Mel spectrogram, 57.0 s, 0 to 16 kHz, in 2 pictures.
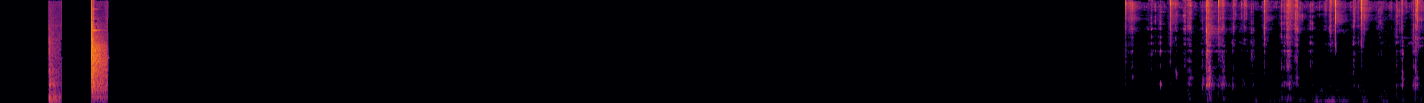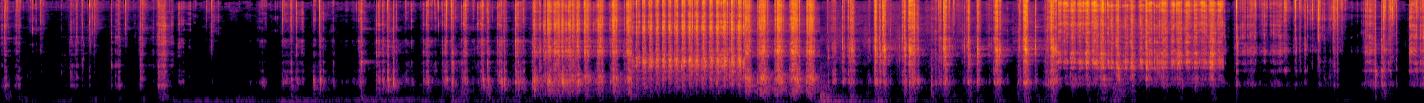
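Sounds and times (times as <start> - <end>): knife blade scraping metal: 22.5 - 32.9, 33.5 - 56.9.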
